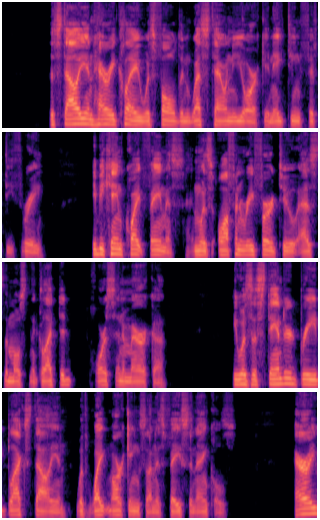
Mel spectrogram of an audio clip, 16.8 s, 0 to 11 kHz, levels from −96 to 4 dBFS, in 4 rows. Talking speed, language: 155 wpm, English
